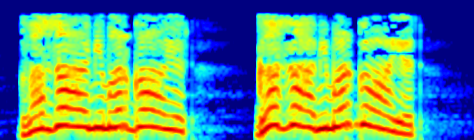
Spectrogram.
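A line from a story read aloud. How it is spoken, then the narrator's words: Sudden crowd shouting. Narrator (Russian): вдруг все закричали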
